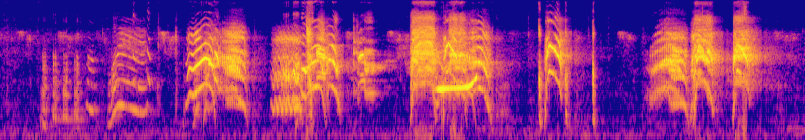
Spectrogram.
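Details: Ring-necked parakeet, a green parrot, calling almost continuously. Dense overlapping screeches, grating squawks and wavering shrill notes run in loud bursts, with one rising whistled note partway through.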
